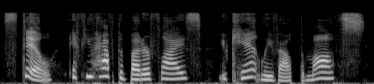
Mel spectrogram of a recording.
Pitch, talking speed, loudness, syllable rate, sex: 260 Hz, 190 wpm, -20 LUFS, 4.6 syllables/s, female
